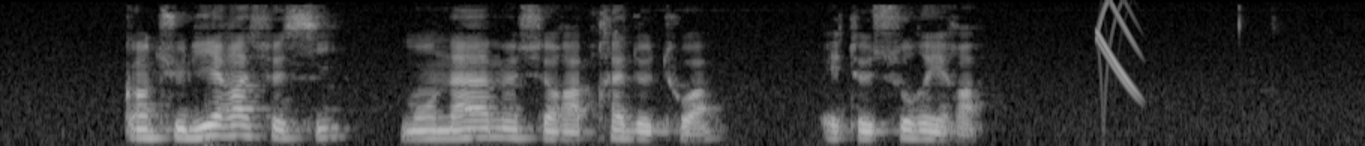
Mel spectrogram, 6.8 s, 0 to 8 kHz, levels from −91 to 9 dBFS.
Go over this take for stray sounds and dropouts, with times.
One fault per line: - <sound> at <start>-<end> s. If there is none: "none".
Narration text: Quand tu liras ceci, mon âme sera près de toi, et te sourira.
- chirp at 5.5-5.7 s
